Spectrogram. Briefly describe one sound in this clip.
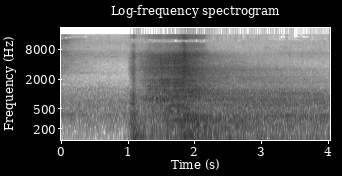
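A strong wind howls through falling snow.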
